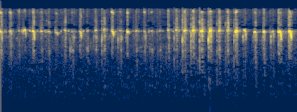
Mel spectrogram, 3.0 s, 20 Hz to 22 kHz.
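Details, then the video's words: Eurasian wryneck chicks at feeding time, Pribytki, Russia, 2 July 2018: an uneven stream of sharp, high, sizzling clicks with a thin whistled tone running through them, roughly four per second. "Eurasian wryneck (Jynx torquilla) feeding chicks"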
